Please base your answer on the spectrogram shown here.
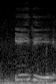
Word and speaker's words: EDI: are you named eating IDI is the phonetic pronunciation of EDI that is an acronym for enhanced defense intelligence what do you do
